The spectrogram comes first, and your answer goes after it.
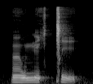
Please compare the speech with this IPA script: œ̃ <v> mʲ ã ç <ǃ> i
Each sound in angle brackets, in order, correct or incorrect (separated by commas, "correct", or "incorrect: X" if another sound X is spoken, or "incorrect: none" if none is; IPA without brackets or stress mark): incorrect: w, incorrect: ǀ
